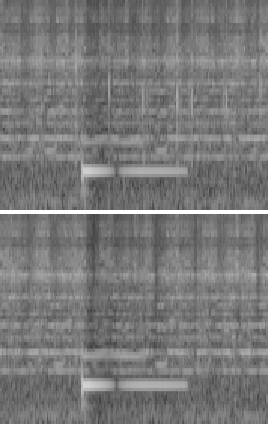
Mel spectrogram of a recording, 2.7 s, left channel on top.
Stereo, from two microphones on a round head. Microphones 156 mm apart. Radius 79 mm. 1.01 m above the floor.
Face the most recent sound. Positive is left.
turn(degrees=-35)  # may be behind; listen again after turning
